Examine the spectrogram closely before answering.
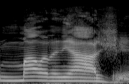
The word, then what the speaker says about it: Malignaggi: Paulie Malignaggi. I say it right? Come on, say it right. Paulie Malignaggi. Paulie Malignaggi.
